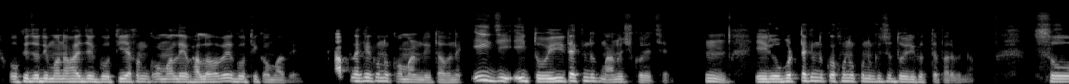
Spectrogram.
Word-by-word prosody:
ওকে 125 +4 +1
যদি 140 0 +5
মনে 130 0 0
হয় 130 -1 +3
যে 135 - +4
গতি 125 +2 -1
এখন 130 0 -4
কমালে 125 +1 -1
ভালো 120 +1 +2
হবে, 145 +4 0
গতি 125 0 -3
কমাবে। 105 -3 -9 0.5
আপনাকে 155 0 0
কোন 155 - 0
কমান্ড 115 -3 -3
দিতে 105 0 -9
হবে 100 +1 -6
না। - - -11 0.2
এই 200 - +6
যে 160 - +2
এই 155 - +5
তৈরিটা 140 +3 +5
কিন্তু 160 -2 -1
মানুষ 120 +2 -4
করেছে। 100 -4 -7 0.4
হুম। 140 -4 0 0.4
এই 130 - +5
রোবটটা 145 +4 +4
কিন্তু 160 -3 0
কখনো 150 0 +2
কোন 140 - -1
কিছু 135 +1 -4
তৈরি 120 -2 +1
করতে - - -8
পারবে - - -12
না। - - -24 0.7
সো 135 - 0
130 Hz, 205 wpm, -21 LUFS, 120-145 Hz, 0.7 s, এই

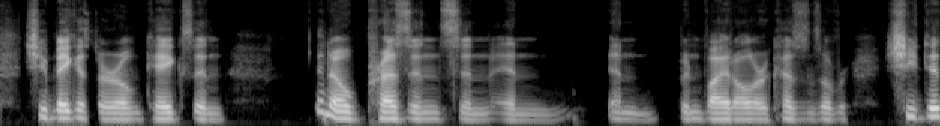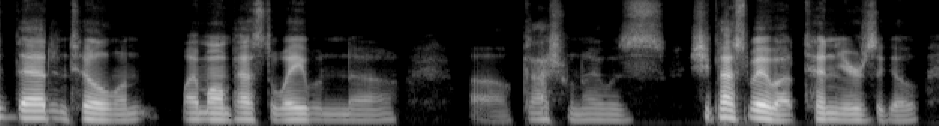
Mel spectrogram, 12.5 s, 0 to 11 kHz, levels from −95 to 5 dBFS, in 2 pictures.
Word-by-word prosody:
she'd 170 -4 -3
make 150 0 +7
us 150 - -1
our 125 -1 +1
own 125 +1 -1
cakes 130 +1 +1
and, 120 -3 -3 0.6
you - - -4
know, 135 -1 +5
presents 130 -1 0
and 120 -1 -8
and 110 -2 -12 0.3
and 120 -2 -13 0.2
invite 130 -1 +1
all 125 0 +1
our 125 0 -2
cousins 125 0 -8
over. 125 0 -8 0.2
She 180 - +1
did 175 +1 +2
that 150 -1 +4
until 125 -3 -1
when 115 +3 -14 0.2
my 125 0 -6
mom 125 -1 -1
passed 125 -1 -5
away 120 +1 -1
when, 115 -1 -16
uh, 110 +2 -18 0.5
oh 95 +1 -23
gosh, 125 -1 -13
when 110 - -19
I 115 0 -17
was 110 -1 -15
she - - -7
passed 165 -2 +3
away 150 -2 +9
about 110 -5 +3
10 125 -2 -3
years 115 -1 -6
ago. 105 +1 -15
125 Hz, 195 wpm, -23 LUFS, 115-130 Hz, 0.6 s, away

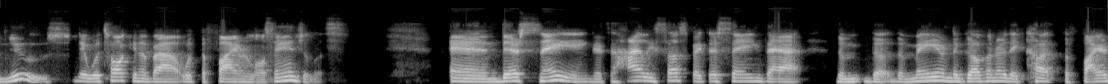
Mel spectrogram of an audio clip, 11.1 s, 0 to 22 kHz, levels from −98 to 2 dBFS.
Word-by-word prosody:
news, 160 - -2
they 160 -2 -2
were 145 0 0
talking 180 +2 0
about 135 -2 +1
with 140 -1 -4
the - - -5
fire 135 -1 +1
in 120 - -6
Los 110 +1 -6
Angeles 180 +1 -3 1.0
and 140 -3 +3
they're 165 +2 +5
saying 165 -6 +2
it's 130 0 -7
a - - -4
highly 170 +6 +2
suspect 175 -3 -4
they're 150 0 -1
saying 155 -1 -3
that 135 -3 +3 0.3
the 140 - 0
m 135 +2 -1
the 135 -3 -2
the 135 - -3
mayor, 160 +7 +2
and 165 - 0
the 155 - +2
governor, 155 +2 0
they 145 -3 -1
cut 150 +2 -2
the - - -5
fire 140 +3 +3
145 Hz, 180 wpm, -24 LUFS, 135-165 Hz, 1.0 s, they're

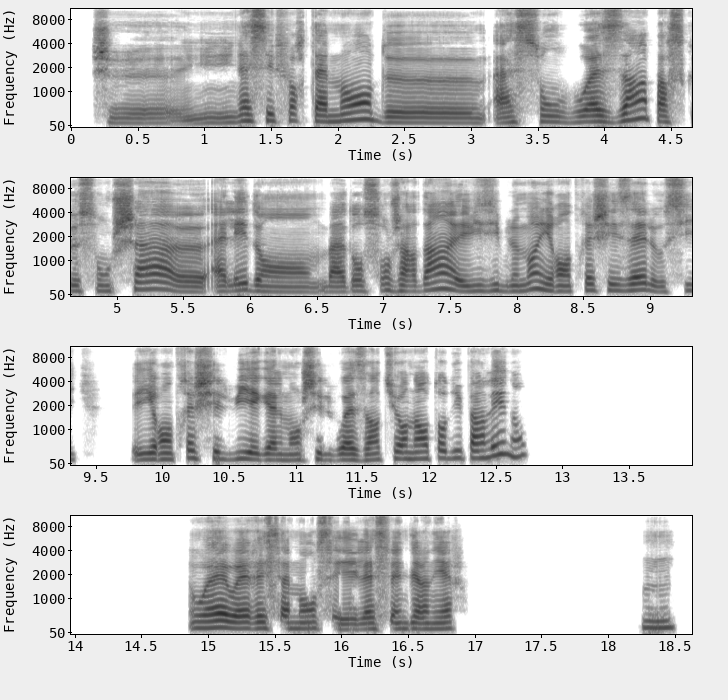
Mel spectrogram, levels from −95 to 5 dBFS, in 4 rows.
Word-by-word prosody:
je 130 -5 -3
u 125 +6 -10
une 145 - -9
assez 185 +1 +4
fort 190 0 -5
amende, 185 +4 +1
heu, 135 -2 -3
à 140 +2 -2
son 160 -1 0
voisin 165 - +2
parce 160 -2 +1
que 155 - -7
son 155 +1 -2
chat, 200 0 +4
heu, 140 -2 -1
allait 165 +5 0
dans, 135 -3 -3
bah, 135 +1 -2
dans 150 +1 -4
son 170 +4 -1
jardin 175 +8 +1
et 145 - +2
visiblement, 155 +4 -4
il 170 -5 +1
rentrait 150 +3 -2
chez 170 0 +4
elle 175 +1 +1
aussi, 160 +4 -3 0.4
et 160 - -3
il 175 - +3
rentrait 175 +5 -1
chez 190 0 +5
lui 180 +1 0
également, 155 -2 +2
chez 175 +3 +3
le 150 - -14
voisin. 160 0 +1
Tu 190 +3 -5
en 185 0 -1
as - - +2
entendu 205 +1 -3
parler, 215 +11 +1
non? 240 +4 -6 2.1
Ouais, 185 +2 +5
ouais, 170 -1 +5
récemment, 170 0 0
c'est 145 -3 -1
la 155 +1 +2
semaine 160 0 0
dernière. 160 +1 0 1.3
Mmh 190 - -6
mh. 190 - -6
160 Hz, 165 wpm, -22 LUFS, 145-185 Hz, 2.1 s, chez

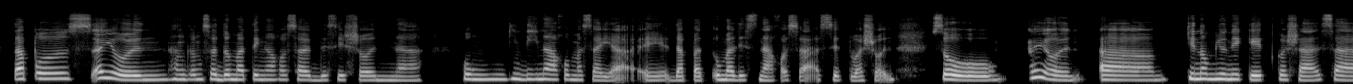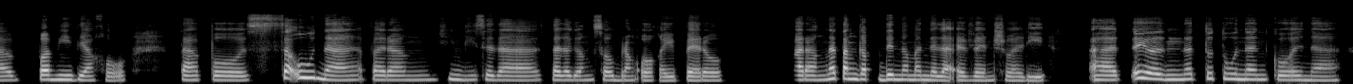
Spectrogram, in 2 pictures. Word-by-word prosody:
Tapos, 260 0 +2
ayun 215 -6 +3
hanggang 230 0 -1
sa 235 - -1
dumating 225 -1 0
ako 220 0 -6
sa 210 -1 -1
desisyon 195 -1 -4
na, 190 +1 -6 0.4
kung 230 0 +1
hindi 235 -2 0
na 235 -2 +2
ako 225 - -5
masaya 195 -4 -4
eh, 190 +1 -5
dapat 190 -1 -3
umalis 210 -1 0
na 185 -2 -1
ako 195 - -6
sa - - -5
sitwasyon. 200 +2 -5 0.3
So, 235 - +2 0.8
ayun 230 -8 +1
um, 205 0 +1 0.2
kinommunicate 240 -5 +4
ko 220 -1 -3
siya 195 -1 -2
sa 195 -3 -1 0.2
pamilya 215 -2 +3
ko. 185 +1 -7 0.5
Tapos, 200 -1 -1
sa 310 - +1
una 220 -10 +4
parang 210 0 -2
hindi 215 -3 -2
sila 200 -3 -2
talagang 205 0 -1
sobrang 195 -1 -2
okey, 180 -1 -2
pero, 185 0 0 0.7
parang 210 0 +1
natanggap 250 -2 +4
din 225 +1 +4
naman 210 -1 -1
nila 190 -2 +1
eventually. 185 -2 -3 0.5
At 210 0 +1
ayun 245 -5 +5
natutunan 240 -3 0
ko 210 -3 -1 0.2
na, 190 0 -5
210 Hz, 115 wpm, -22 LUFS, 195-230 Hz, 0.8 s, ayun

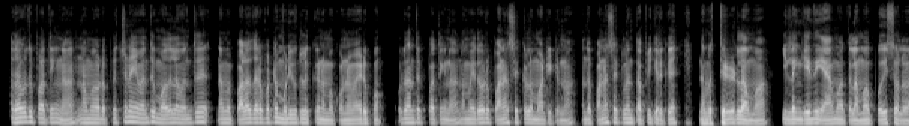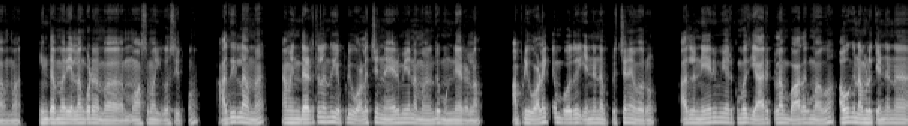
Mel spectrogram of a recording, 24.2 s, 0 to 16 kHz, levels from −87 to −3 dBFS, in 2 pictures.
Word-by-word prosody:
அதாவது 135 +3 +3
பாத்தீங்கனா, 125 -4 -1 0.2
நம்மளோட 115 -1 0
பிரச்சனைய 135 +4 0
வந்து, 125 +4 -1
முதல்ல 115 +2 +1
வந்து 115 +5 -2 0.3
நம்ம 110 0 -1
பலதரப்பட்ட 120 +2 +2
முடிவுகளுக்கு 115 -1 0
நம்ம 100 -1 +1
கொஞ்சம் 95 0 -1
எடுப்போம். 100 -1 -1 0.3
உதாரணத்துக்கு 120 +1 -2
பாத்தீங்கனா, 105 -3 -2
நம்ம 105 0 -2
ஏதோ 115 - +2
ஒரு 120 - -1
பண 105 +2 +2
சிக்கல 115 -1 -1
மாட்டிட்டோன்னா, 95 -1 -3 0.2
அந்த 105 0 -2
பண 115 +4 +1
சிக்கல 120 -1 -1
இருந்து 115 -3 -1
தப்பிக்குறதுக்கு 105 0 0 0.4
நம்ம 100 +1 +2
திருடலாமா? 105 -5 +4 0.3
இல்ல 105 0 +3
எங்கயாது 105 +1 +3
ஏமாத்தலாமா? 100 -1 +1
பொய் 105 +2 +2
சொல்லலாமா? 90 -2 -1 0.3
இந்த 110 +1 +4
மாரி 110 0 +4
எல்லா 110 +1 +2
கூட 115 - +3
நம்ம 100 -1 0 0.4
மோசமா 100 +2 -2
யோசிப்போம். 95 +6 -6 0.4
அது 120 - 0
இல்லாம, 125 -6 +2 0.4
நம்ம 115 0 +2
இந்த 110 - +2
இடத்துல 140 +5 -1
இருந்து 135 -2 +1
எப்படி 125 +1 -4
உழைச்சு 115 +6 -1
நேர்மையா 120 +3 +1
நம்ம 105 -2 -1
வந்து 110 +3 0
முன்னேறலாம்? 95 -2 -1 0.4
அப்டி 105 +2 -1
உழைக்கும்போது 120 -2 +1
என்னென்ன 110 0 +1
பிரச்சன 115 +2 -1
வரும்? 95 0 -2 0.4
அதுல 115 +1 +2
நேர்மையா 130 +2 +1
இருக்கும்போது 120 0 -1
யாருக்கெல்லா 115 +3 +1
பாதகமாகும்? 110 +4 0
அவங்க 135 +2 +4
நமக்கு 115 -1 +2
என்னென்ன 110 +1 -1
110 Hz, 160 wpm, -24 LUFS, 100-120 Hz, 0.4 s, திருடலாமா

